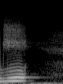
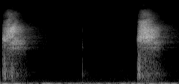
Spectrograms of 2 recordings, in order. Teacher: J you feel like this little vibration in the back of your throat J whereas CH is just that one pop of air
